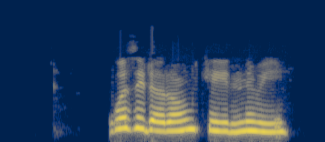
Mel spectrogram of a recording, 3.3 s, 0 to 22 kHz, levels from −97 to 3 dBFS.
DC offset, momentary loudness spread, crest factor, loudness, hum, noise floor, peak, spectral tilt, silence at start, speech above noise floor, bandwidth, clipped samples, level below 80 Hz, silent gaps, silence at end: under 0.1%; 8 LU; 12 dB; -12 LUFS; none; -81 dBFS; 0 dBFS; -9.5 dB/octave; 1.1 s; 70 dB; 4.8 kHz; under 0.1%; -64 dBFS; none; 0.4 s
